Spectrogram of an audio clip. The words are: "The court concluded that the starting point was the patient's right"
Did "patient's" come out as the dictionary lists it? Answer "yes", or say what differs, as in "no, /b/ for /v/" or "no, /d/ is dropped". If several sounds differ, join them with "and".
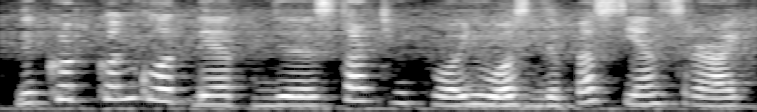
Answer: no, /s/ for /ʃ/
